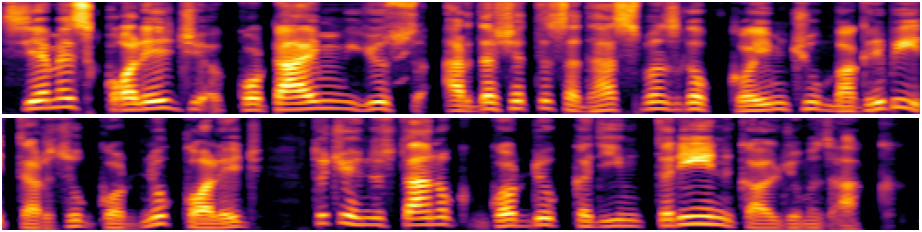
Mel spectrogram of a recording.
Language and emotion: Kashmiri, neutral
